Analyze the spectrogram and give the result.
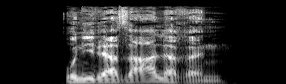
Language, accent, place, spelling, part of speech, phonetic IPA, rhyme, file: German, Germany, Berlin, universaleren, adjective, [univɛʁˈzaːləʁən], -aːləʁən, De-universaleren.ogg
- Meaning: inflection of universal: 1. strong genitive masculine/neuter singular comparative degree 2. weak/mixed genitive/dative all-gender singular comparative degree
